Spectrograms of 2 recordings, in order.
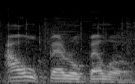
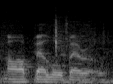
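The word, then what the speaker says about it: Alberobello: It's Albero Bello, it's called, but I kept saying Arbello Berro.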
